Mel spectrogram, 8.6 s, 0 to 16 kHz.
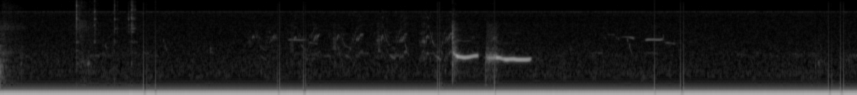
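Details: A displaying male Rufous-naped Lark, crest raised with wing flutters, Sabi Sands, South Africa, 18 Feb 2017 after rain; males compete for calling spots. It gives a sweet, slurred two-part whistle, rising then falling, amid faint bird notes, clicks and rumble.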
